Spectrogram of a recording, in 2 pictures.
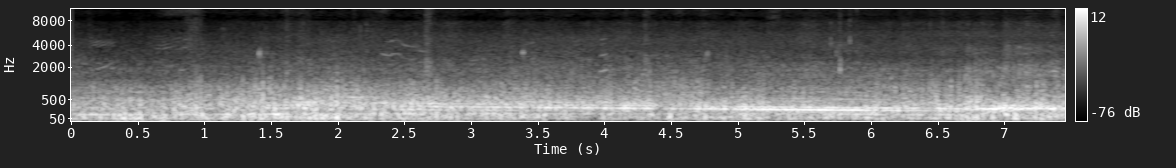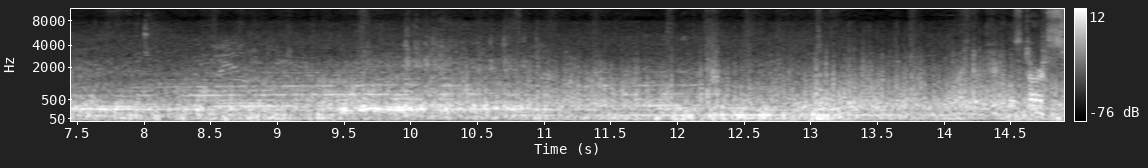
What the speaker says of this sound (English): There's a bit of a wind.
